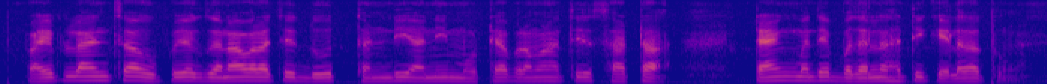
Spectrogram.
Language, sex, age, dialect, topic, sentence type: Marathi, male, 51-55, Northern Konkan, agriculture, statement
